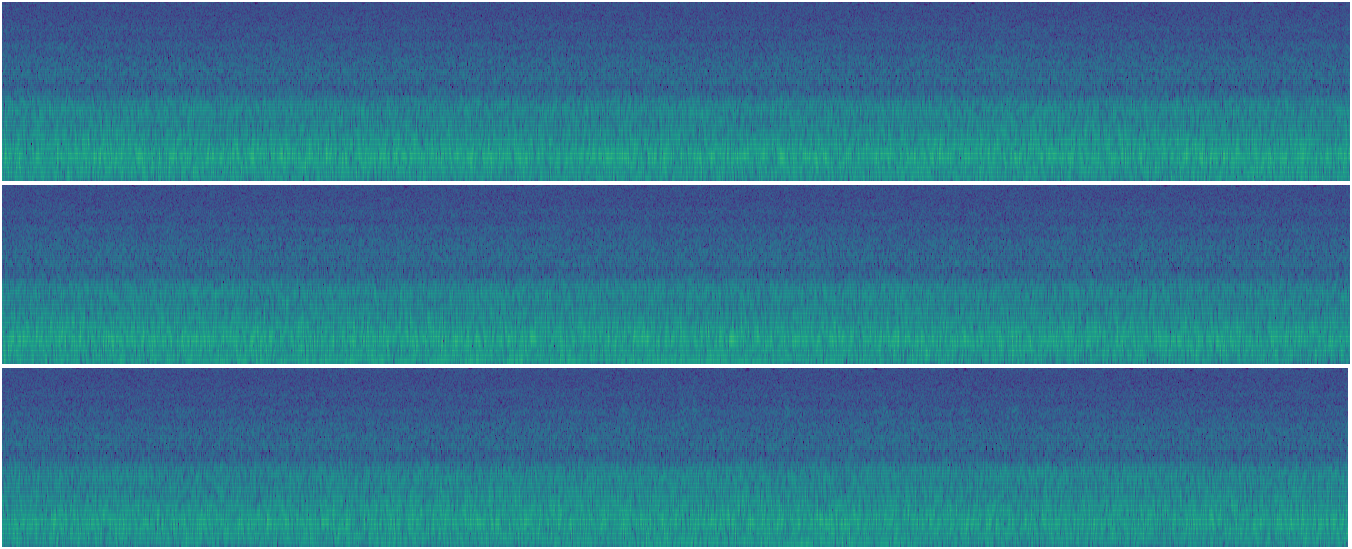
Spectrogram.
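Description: Steady road and engine noise heard inside a moving car, with a low rumble that eases for a few seconds past the middle and a constant hum in it.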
